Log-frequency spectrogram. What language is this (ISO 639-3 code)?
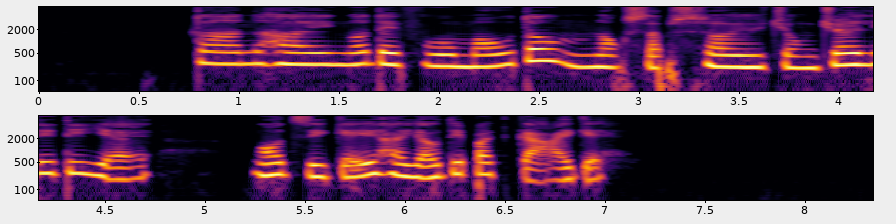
yue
